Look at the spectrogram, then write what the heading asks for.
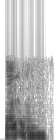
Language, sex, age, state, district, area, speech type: Assamese, female, 30-45, Assam, Udalguri, rural, conversation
